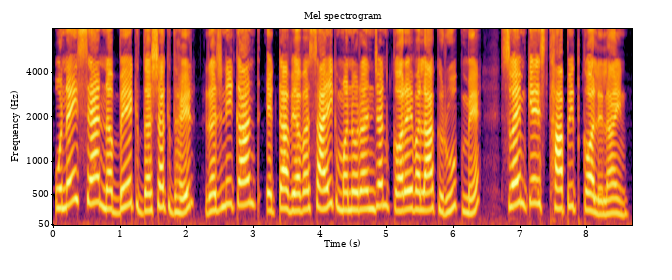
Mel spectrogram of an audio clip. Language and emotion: Maithili, neutral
